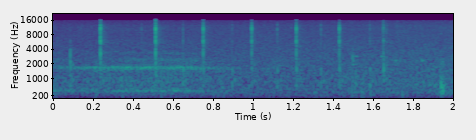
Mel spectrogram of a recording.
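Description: Faint clicks at an even pace, about four a second, over a faint steady high tone.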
